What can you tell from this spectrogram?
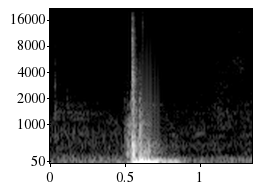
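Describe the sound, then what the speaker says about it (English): The door of a Ford Maverick XL pickup truck shuts once in a single close, solid thud against an otherwise quiet cabin. "But then I closed the door."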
